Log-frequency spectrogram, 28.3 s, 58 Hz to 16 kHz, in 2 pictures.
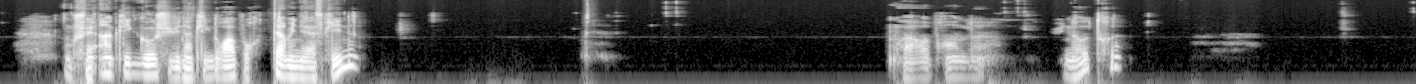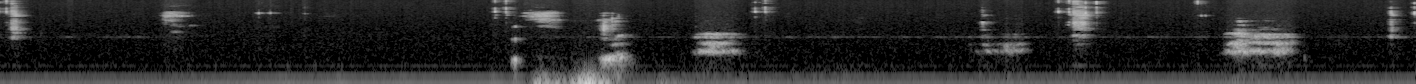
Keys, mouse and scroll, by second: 6.9 right click, 10.3 click, 14.3 click, 17.6 F8.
